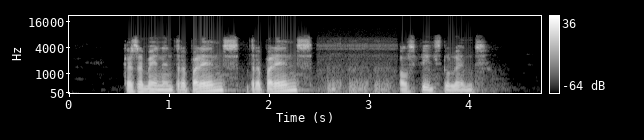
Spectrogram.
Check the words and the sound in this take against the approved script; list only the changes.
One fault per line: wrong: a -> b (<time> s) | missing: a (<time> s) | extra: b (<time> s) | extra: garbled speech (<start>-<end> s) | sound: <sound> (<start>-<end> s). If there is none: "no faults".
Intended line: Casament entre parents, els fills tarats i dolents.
extra: entre parents (1.7 s)
sound: laugh (2.6-3.2 s)
missing: tarats (3.8 s)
